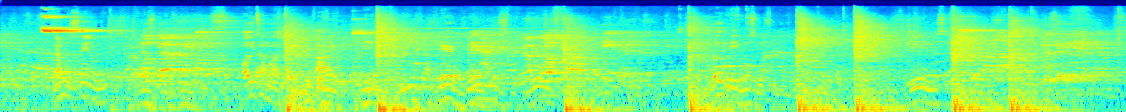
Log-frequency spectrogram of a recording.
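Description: A basketball bouncing on a hardwood gym floor, slow single bounces about a second apart with a booming echo from the hall, over people chattering.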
